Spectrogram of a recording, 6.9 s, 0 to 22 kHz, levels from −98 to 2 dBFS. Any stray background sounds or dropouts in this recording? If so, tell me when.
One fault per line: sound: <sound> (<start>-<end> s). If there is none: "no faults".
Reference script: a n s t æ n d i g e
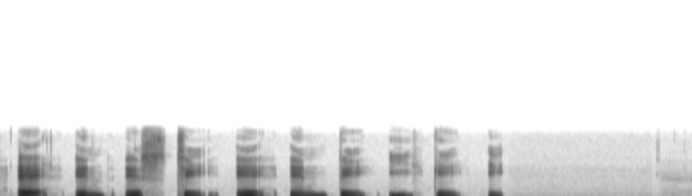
no faults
